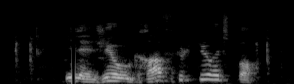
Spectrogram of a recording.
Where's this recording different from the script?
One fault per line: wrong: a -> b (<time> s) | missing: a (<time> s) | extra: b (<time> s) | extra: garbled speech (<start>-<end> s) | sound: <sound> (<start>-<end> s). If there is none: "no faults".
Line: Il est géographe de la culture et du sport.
sound: dropout (0.7-0.8 s)
missing: de la (1.8 s)
missing: du (2.2 s)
